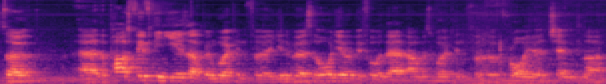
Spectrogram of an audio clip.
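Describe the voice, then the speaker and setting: Speaking at a moderate pace, a man with a German accent shows ordinary pitch variation. Noticeable background noise and audible room echo are present. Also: medium pitch for a man. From Germany. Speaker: audio industry presenter. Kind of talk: workshop presentation.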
